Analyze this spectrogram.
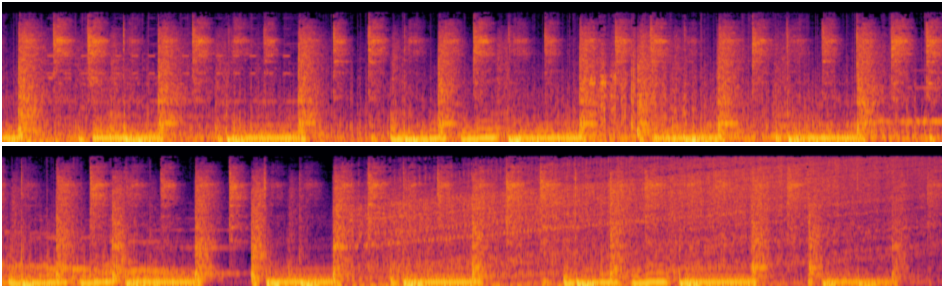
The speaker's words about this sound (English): Ignition sequence start. Six, five, four, three, two, one, zero. All engine running. Liftoff. We have a liftoff.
